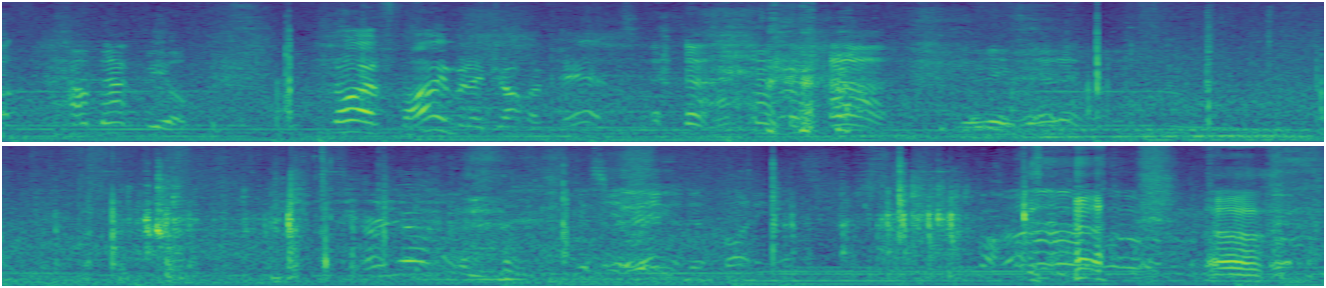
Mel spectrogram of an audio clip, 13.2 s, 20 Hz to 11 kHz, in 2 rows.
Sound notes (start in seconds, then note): 3.7 all laughing; 4.9 sign creaking; 6.3 feet pattering; 11.2 sign rattling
